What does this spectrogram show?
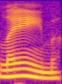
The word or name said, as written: lame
